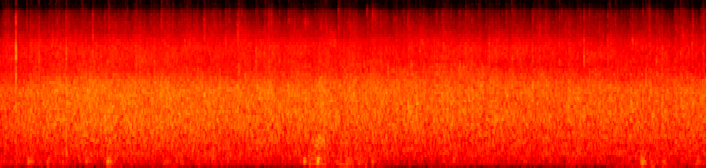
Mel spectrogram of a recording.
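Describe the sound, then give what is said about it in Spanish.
A crowd applauds the authors at the opening of a meeting, steadily for about seven seconds, a dense, even wash of clapping that stays at a constant loud level throughout, with no voices standing out. “Así que, por la valentía, por lo necesario y por lo prescindible, a mí me gustaría abrir esta reunión con un aplauso para los autores.”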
